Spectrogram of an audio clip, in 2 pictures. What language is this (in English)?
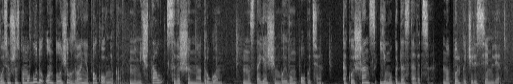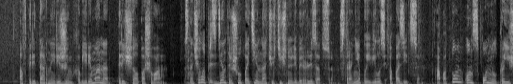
Russian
